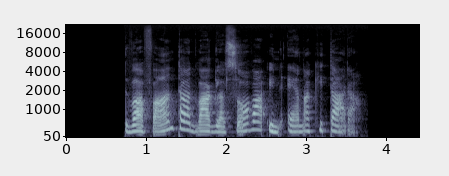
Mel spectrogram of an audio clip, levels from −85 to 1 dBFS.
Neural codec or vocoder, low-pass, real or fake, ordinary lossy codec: vocoder, 44.1 kHz, 128 mel bands every 512 samples, BigVGAN v2; none; fake; none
